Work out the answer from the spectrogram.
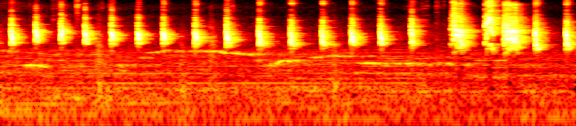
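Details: Long-tailed shrike delivering a rapid series of sharp, downslurred chattering notes, about three per second, ending in louder, broad grating bursts; a faint whistle-like tone is heard in the background.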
